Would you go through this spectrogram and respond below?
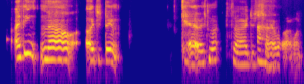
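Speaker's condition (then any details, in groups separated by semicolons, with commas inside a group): Quadriplegic cerebral palsy; present from birth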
